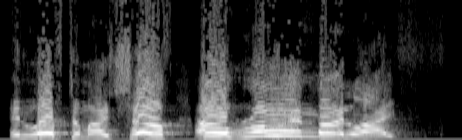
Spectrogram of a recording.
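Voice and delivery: loud, high, drawn-out preaching shout; full-force preaching. Real, not acted. Preacher confessing his own helplessness, full-force preaching. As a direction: build into a long, forceful cry.

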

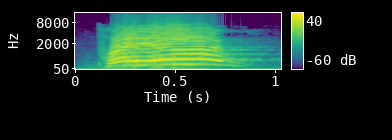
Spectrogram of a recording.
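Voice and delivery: a loud, high one-word shout; shouted command. Acted. Preacher urging listeners in battle to pray, shouted. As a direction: bark the word at the congregation.

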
